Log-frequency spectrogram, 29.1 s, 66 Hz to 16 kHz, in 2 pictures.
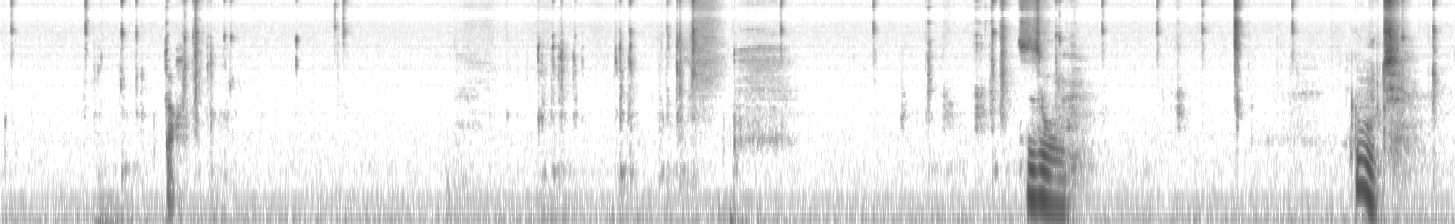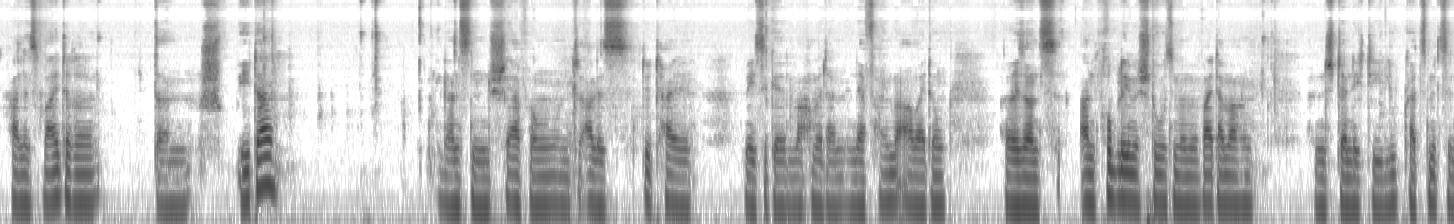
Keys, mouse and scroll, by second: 2.2 ctrl+r, 7.0 Tab, 9.9 right click.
